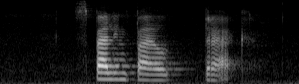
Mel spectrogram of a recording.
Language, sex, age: Afrikaans, female, 20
